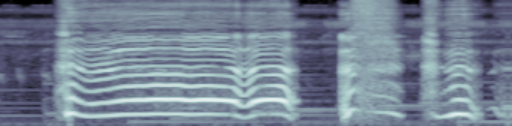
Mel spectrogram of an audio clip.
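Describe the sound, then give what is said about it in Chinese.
A child crying, a boy lying on the grass in a forest: a long, loud, sustained wail with wavering pitch, then shorter broken sobs separated by catching breaths. “乔蒂难过，躺在草地上哭了起来。”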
